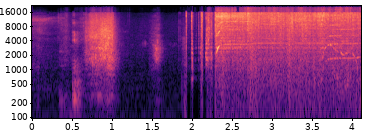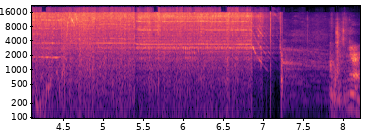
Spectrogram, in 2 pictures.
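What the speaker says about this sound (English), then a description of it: "Hit that with a sander again real fast" Power sander running steadily on a wooden wine caddy for about five seconds, a loud continuous whine with a faint high squeal, preceded and followed by brief bursts of handling noise.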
